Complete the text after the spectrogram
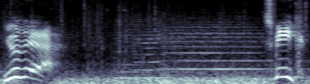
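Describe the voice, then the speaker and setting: A man's voice: very high voice, huge pitch swings, drawn-out words, over music, voice pushed up, exaggerated voice. A man voicing an imperious, destructive fantasy mage in a pompous, theatrical manner for a game role-play. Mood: impatient.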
